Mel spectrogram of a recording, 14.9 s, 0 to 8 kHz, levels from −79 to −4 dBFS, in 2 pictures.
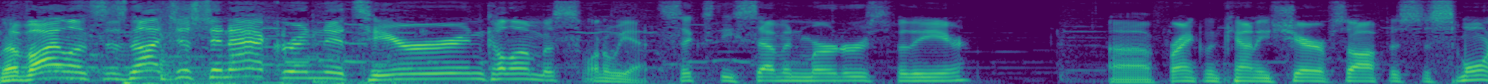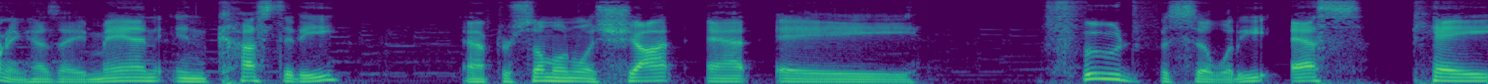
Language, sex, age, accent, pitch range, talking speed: English, male, 40-59, American, 90-130 Hz, 165 wpm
